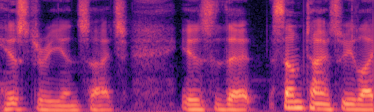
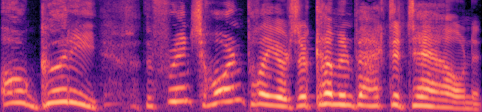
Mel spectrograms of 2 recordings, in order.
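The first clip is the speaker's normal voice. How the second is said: put-on delighted shout, very high-pitched and loud; 11 semitones higher, 6 dB louder than usual. Retelling visitors asking about the summer festival, one shouting to the other: imitating a gleeful shout. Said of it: "in this gleeful voice shouts".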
